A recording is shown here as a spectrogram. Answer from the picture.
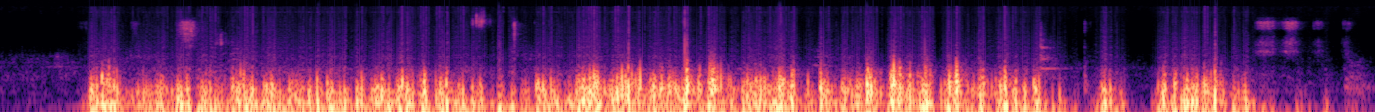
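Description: Loud, ragged low rumbling of wind buffeting the microphone. It starts under a second in, runs until about eight seconds, and comes back in a short gust near the end.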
